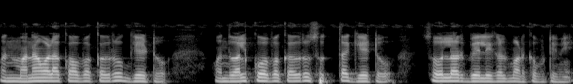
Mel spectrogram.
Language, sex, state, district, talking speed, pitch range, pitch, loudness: Kannada, male, Karnataka, Chamarajanagar, 175 wpm, 140-155 Hz, 145 Hz, -19 LUFS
